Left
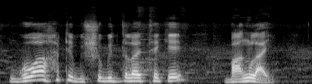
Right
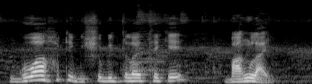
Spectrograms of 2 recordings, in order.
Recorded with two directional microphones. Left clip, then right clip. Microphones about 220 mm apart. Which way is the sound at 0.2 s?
25° left (ahead or behind).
